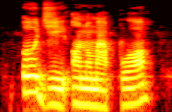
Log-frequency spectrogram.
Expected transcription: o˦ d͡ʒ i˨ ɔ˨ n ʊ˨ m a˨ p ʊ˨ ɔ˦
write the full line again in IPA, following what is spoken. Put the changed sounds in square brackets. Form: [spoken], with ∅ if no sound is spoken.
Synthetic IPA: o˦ d͡ʒ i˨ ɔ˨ n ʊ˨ m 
